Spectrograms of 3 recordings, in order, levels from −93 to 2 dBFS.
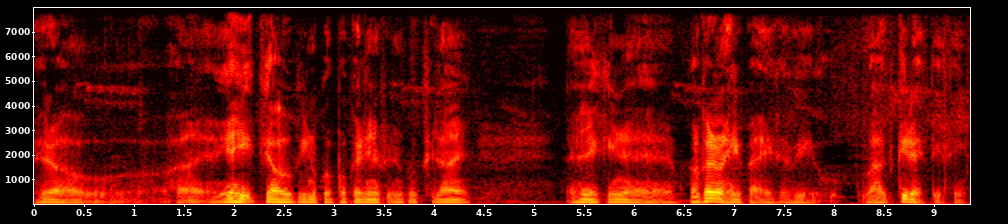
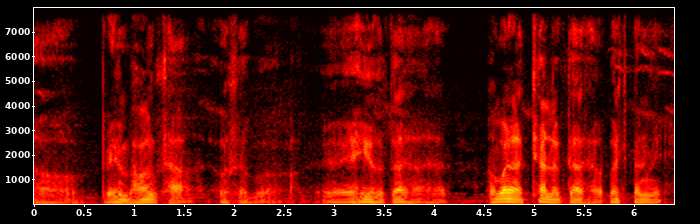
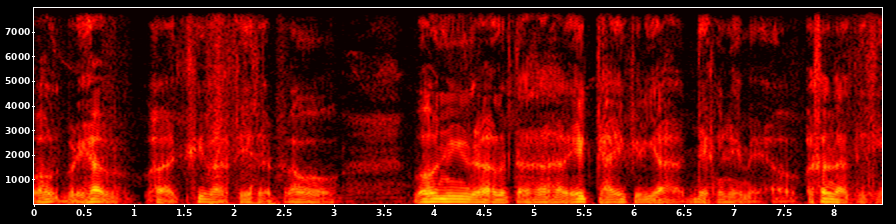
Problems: none marked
